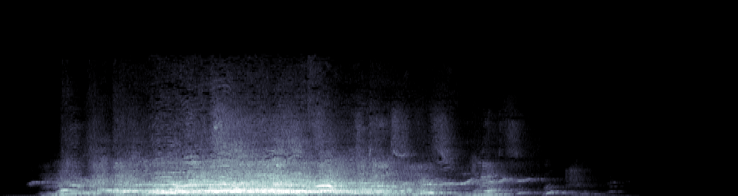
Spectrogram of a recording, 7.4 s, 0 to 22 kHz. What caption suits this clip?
M Short approval - staggered alt
These are canned crowd sounds, recorded for a theatrical production. These were recorded in quad, with the design to be played out of four speakers, one near each corner of the room. We made them with a small group of people, and recorded 20 layers or so of each reaction, moving the group around the room. There are some alternative arrangements of the layers, scooted around in time, to make some variation, which would help realism, if the sounds needed to be played back to back, like 3 rounds of applause in a row. These are the “staggered” files.
These were recorded in a medium size hall, with AKG C414’s for the front left and right channels, and Neumann KM184’s for the rear left and right channels.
